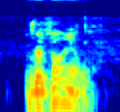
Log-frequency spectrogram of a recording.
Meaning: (verb) To attack (someone) with abusive language; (noun) reproach; reviling
- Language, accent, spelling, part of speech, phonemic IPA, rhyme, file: English, Southern England, revile, verb / noun, /ɹəˈvaɪl/, -aɪl, LL-Q1860 (eng)-revile.wav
